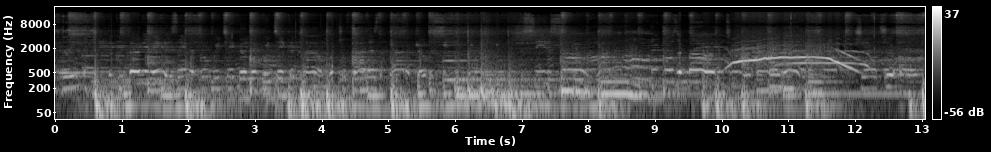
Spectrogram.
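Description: Live pop band playing with a steady drum beat. About ten seconds in, a long high note rises, holds, then falls away near the end.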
